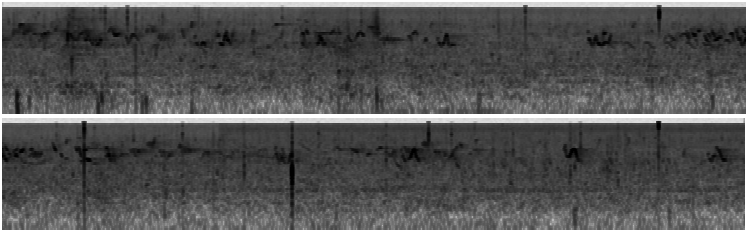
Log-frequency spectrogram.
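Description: Shallow river running over rocks, with many birds chirping throughout. One sharp click about ten seconds in.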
